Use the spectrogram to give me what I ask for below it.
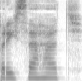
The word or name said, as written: prisahať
